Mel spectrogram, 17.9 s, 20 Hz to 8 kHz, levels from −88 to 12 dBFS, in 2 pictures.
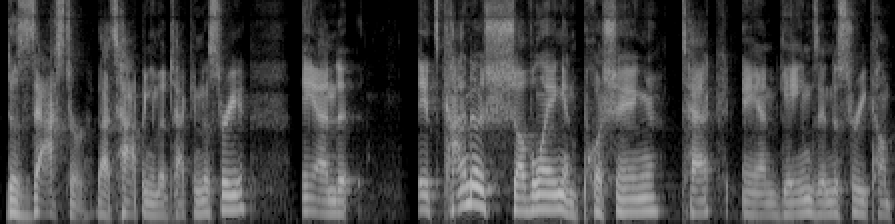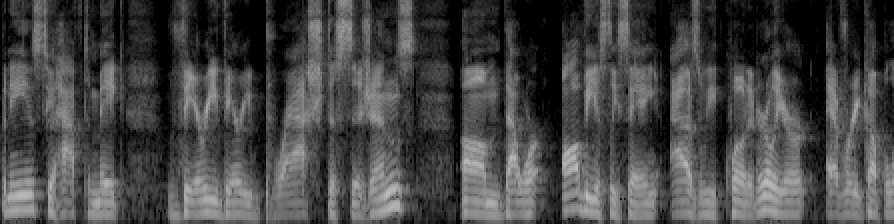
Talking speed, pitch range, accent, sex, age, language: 125 wpm, 110-135 Hz, American, male, 30-49, English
